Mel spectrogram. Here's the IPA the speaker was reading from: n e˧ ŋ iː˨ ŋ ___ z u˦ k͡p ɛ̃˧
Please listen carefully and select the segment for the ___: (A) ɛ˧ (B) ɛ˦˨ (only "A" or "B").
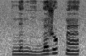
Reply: A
